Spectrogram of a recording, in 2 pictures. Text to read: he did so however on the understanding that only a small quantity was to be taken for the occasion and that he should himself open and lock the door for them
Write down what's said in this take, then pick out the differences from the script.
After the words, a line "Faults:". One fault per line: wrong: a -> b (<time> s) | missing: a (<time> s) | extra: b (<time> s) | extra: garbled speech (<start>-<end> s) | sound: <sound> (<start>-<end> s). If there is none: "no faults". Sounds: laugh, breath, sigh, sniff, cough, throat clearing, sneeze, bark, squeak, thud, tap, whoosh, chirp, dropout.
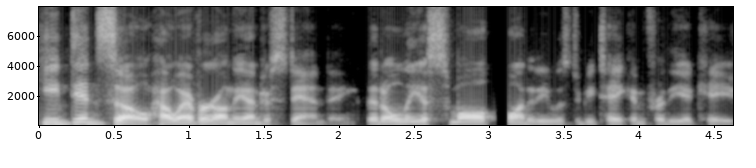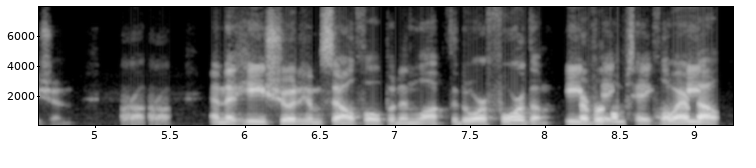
he did so however on the understanding that only a small quantity was to be taken for the occasion and that he should himself open and lock the door for them [garbled]
Faults:
sound: dropout (3.0-3.1 s)
sound: laugh (5.2-5.5 s)
extra: garbled speech (8.1-9.2 s)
